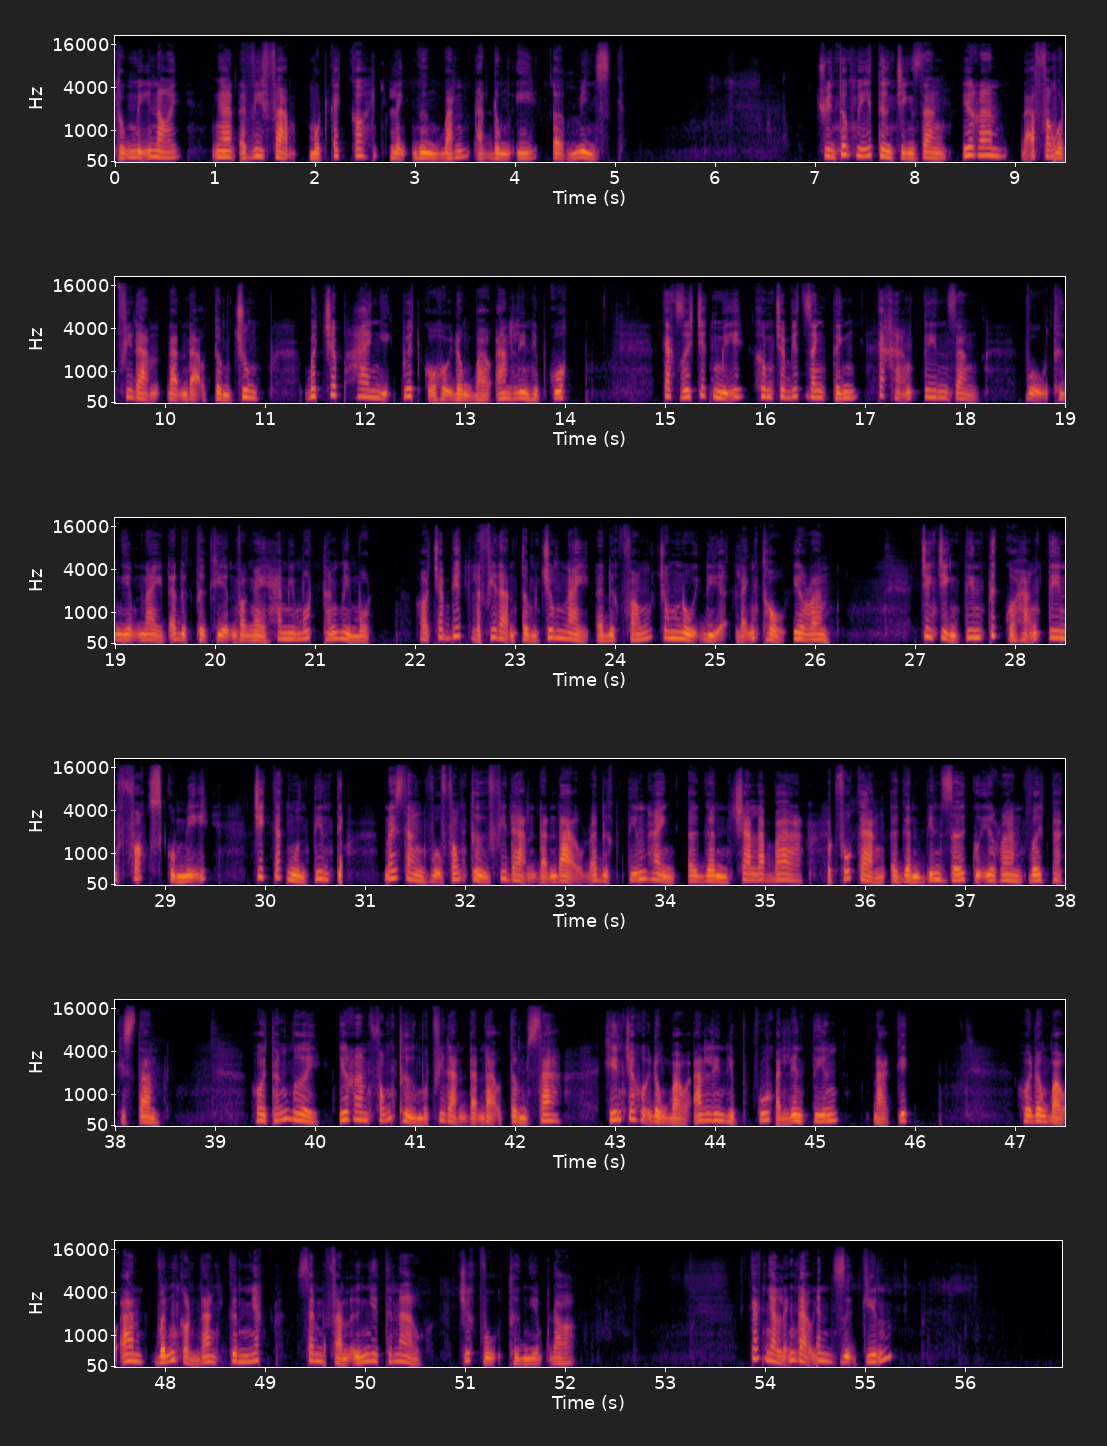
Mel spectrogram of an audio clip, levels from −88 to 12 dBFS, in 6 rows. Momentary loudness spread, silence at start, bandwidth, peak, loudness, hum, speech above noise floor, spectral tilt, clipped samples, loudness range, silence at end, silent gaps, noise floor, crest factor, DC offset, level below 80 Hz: 7 LU; 0 s; 17.5 kHz; -4 dBFS; -25 LUFS; none; 53 dB; -5.5 dB/octave; under 0.1%; 4 LU; 1.7 s; none; -77 dBFS; 22 dB; under 0.1%; -64 dBFS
